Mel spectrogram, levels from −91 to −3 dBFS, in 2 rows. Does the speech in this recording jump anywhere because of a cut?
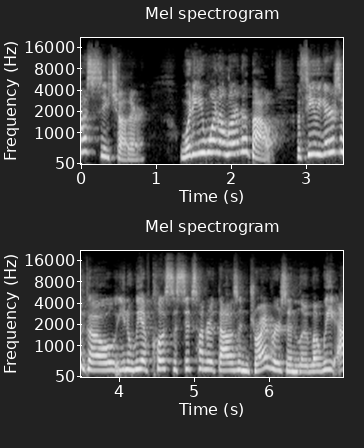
no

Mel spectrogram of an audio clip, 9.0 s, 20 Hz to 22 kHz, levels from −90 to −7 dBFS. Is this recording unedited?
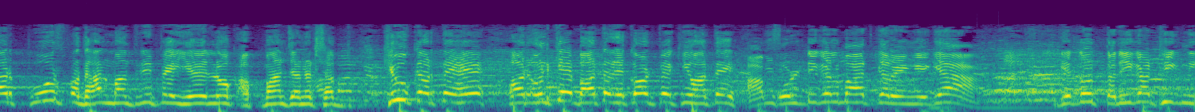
no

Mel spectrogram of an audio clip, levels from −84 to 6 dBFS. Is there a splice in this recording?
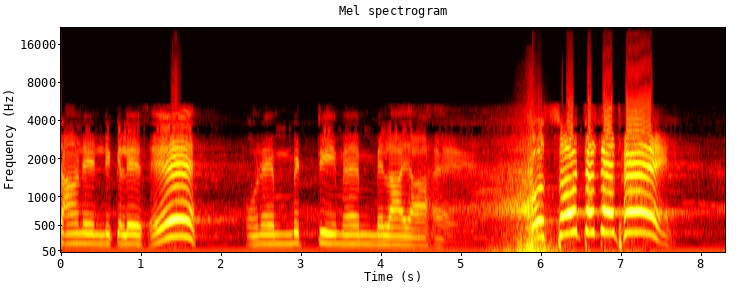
yes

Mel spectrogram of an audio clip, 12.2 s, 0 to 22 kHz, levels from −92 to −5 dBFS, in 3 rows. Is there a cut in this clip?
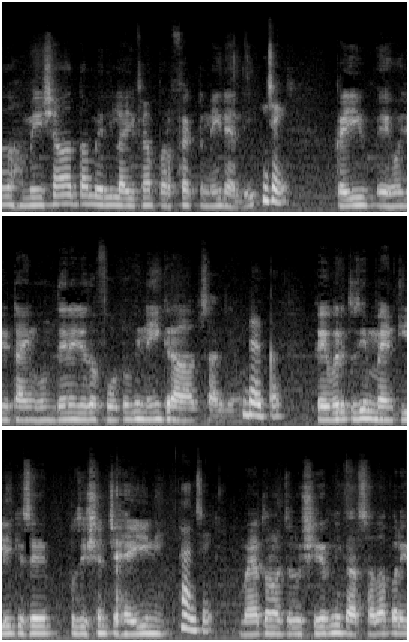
no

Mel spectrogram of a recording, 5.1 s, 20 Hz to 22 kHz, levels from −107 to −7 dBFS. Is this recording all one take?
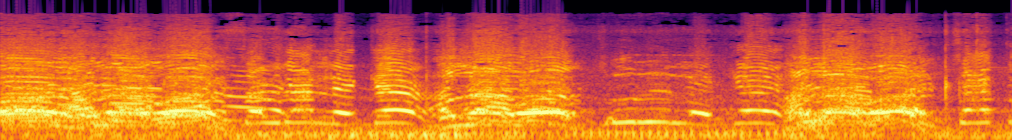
yes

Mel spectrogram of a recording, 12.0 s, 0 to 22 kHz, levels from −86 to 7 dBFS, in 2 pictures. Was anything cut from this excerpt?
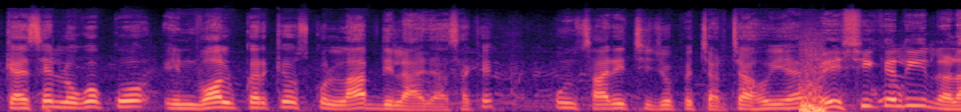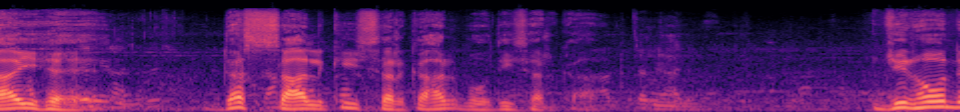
yes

